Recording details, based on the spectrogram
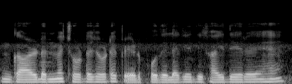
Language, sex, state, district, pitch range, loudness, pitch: Hindi, male, Uttar Pradesh, Saharanpur, 110-120 Hz, -17 LUFS, 115 Hz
